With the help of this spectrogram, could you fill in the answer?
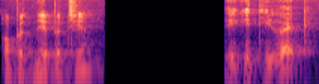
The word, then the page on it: Wikkertie wak: Nieuw lekkerlands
